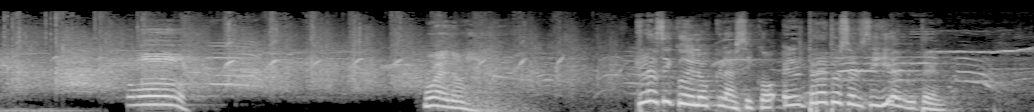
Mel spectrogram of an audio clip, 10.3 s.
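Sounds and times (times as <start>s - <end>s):
audience applause at live concert: 0.0s - 7.3s
speech: 1.3s - 2.0s, 4.2s - 5.0s, 6.4s - 9.6s.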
